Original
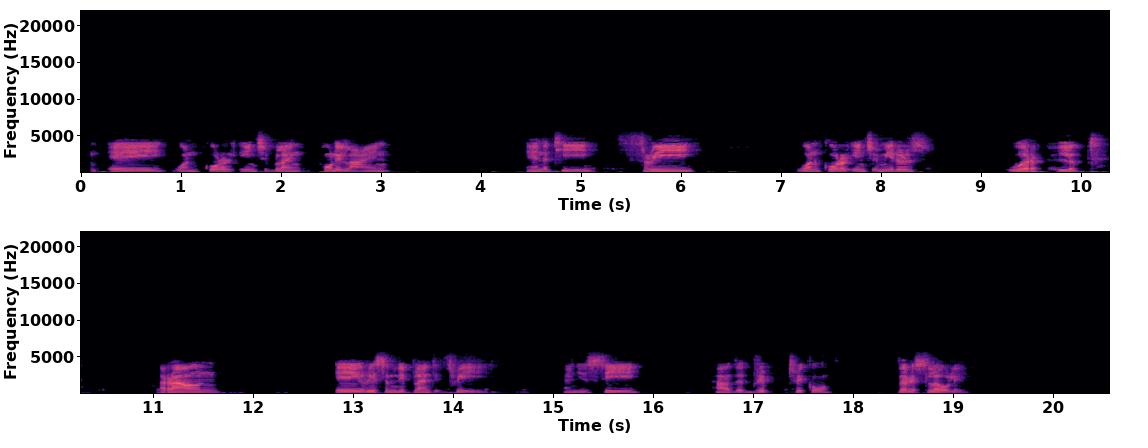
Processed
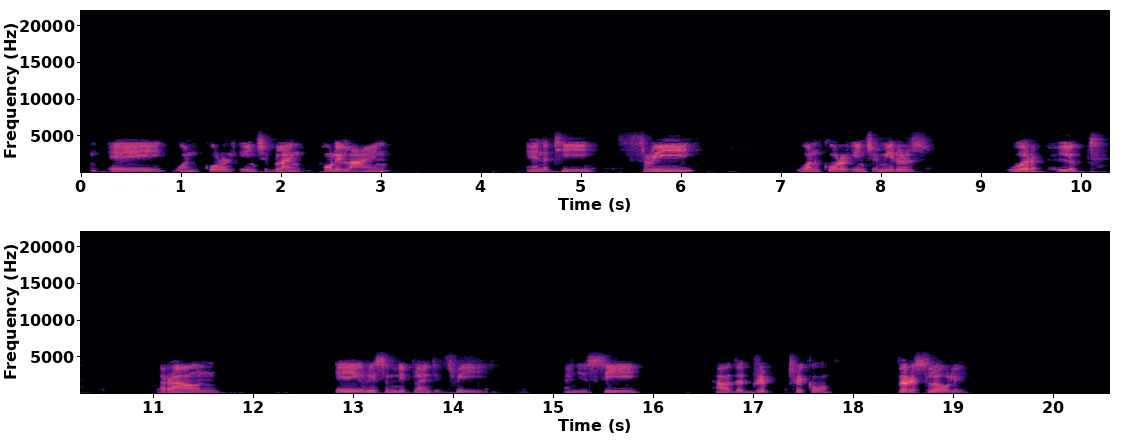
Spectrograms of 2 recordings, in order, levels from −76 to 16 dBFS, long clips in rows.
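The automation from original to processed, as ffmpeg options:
-af "asetnsamples=n=441:p=0,asendcmd='1.7 equalizer g 7;2.97 equalizer g 1;9.51 equalizer g -5.5;11.56 equalizer g -14.5;14.25 equalizer g -6;15.36 equalizer g 3;16.75 equalizer g 13.5;18.64 equalizer g 2',equalizer=f=1.4k:t=o:w=0.7:g=-2.5"

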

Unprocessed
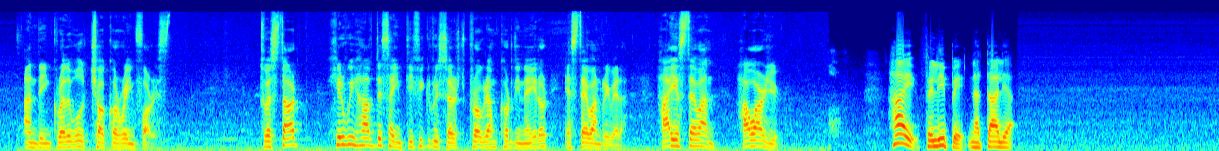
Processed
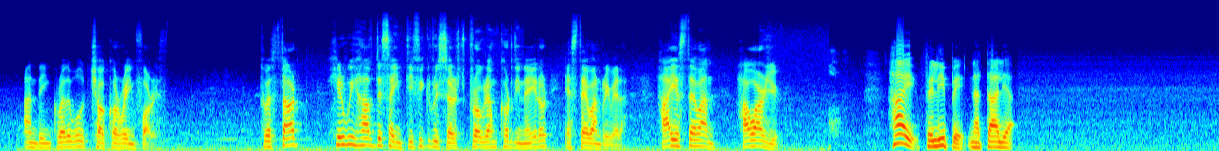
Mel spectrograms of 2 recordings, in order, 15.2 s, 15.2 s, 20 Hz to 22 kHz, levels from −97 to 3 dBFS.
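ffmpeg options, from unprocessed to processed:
-af "asetnsamples=n=441:p=0,asendcmd='1.09 lowpass f 2600;1.97 lowpass f 1500;3.47 lowpass f 3400;4.41 lowpass f 7400;6.55 lowpass f 3400;9.49 lowpass f 8700;11.37 lowpass f 3400',lowpass=1.1k"

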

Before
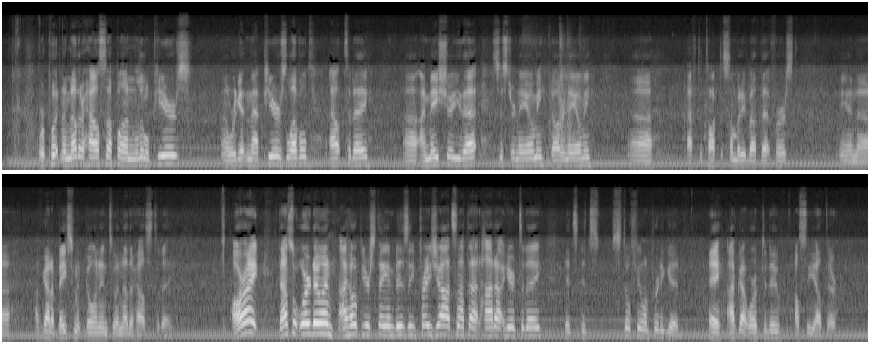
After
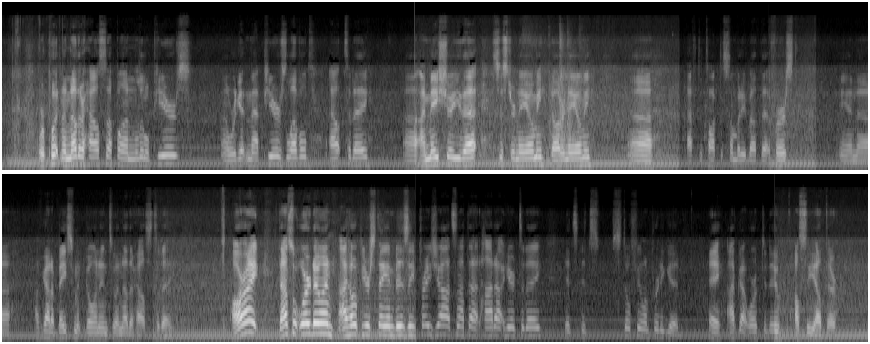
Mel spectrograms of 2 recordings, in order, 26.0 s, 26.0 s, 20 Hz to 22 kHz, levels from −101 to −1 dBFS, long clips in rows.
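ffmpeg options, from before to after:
-af "asetnsamples=n=441:p=0,asendcmd='1.25 volume volume -10dB;6.19 volume volume -1dB;10.16 volume volume -11.5dB;11.5 volume volume -2dB;12.21 volume volume -10dB;15.26 volume volume -3dB;19.19 volume volume -15dB;24.58 volume volume -3dB',volume=-1.5dB"

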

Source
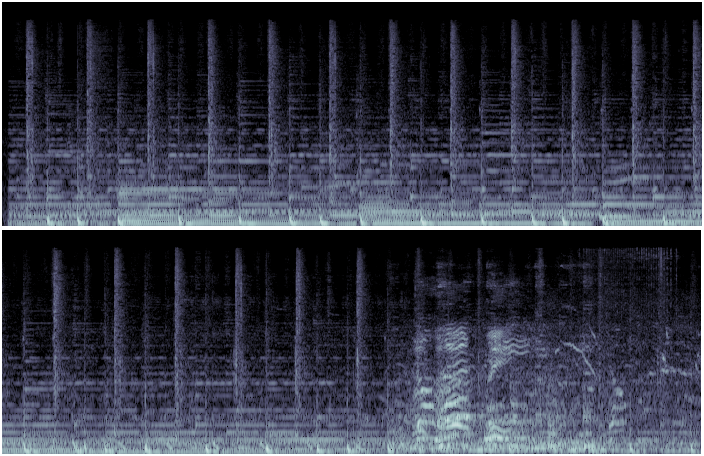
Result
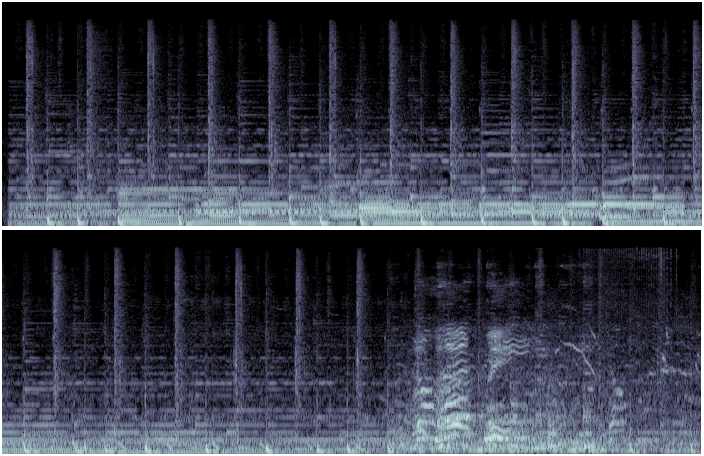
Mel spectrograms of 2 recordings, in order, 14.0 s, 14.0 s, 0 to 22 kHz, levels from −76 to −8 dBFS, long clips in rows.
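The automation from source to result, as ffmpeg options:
-af "asetnsamples=n=441:p=0,asendcmd='1.91 equalizer g 12;6.82 equalizer g 3;9.36 equalizer g -5;10.37 equalizer g 3.5',equalizer=f=340:t=o:w=0.98:g=4"

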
